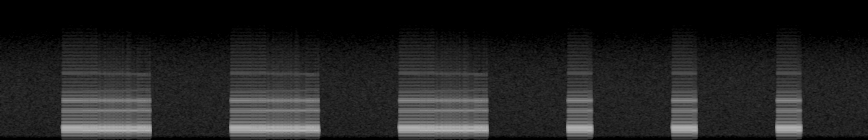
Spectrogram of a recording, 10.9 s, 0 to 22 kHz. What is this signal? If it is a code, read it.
Emergency Alert System (SAME) tones (header bursts, then end-of-message bursts), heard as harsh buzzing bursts, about 520.83 baud.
